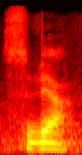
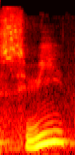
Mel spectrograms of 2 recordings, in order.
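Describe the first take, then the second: First: The vowel stays a fronted 'a' sound. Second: The vowel is reduced to an 'i' sound. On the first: The unstressed vowel keeps its quality. The speaker calls it right. "остается «свя»" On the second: The unstressed vowel undergoes ikanye. The speaker calls it wrong. "не «сви»"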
